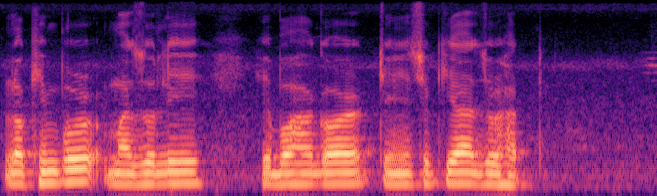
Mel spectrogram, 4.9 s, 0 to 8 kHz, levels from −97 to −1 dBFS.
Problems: background sounds at intervals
